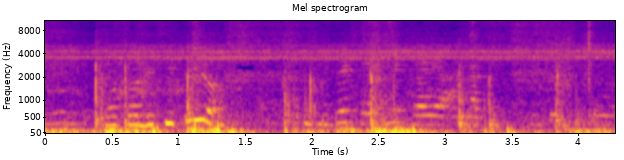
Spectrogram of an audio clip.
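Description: Indistinct talking in short snatches, with a faint steady high-pitched tone underneath.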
